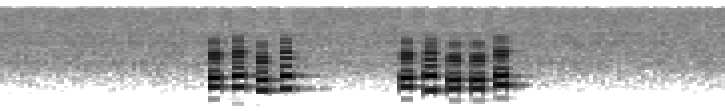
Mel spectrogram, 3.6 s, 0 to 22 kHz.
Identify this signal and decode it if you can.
DTMF, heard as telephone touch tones, dialled by machine, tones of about 60 ms. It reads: 8916 8344#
